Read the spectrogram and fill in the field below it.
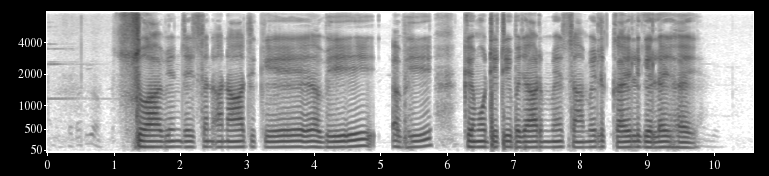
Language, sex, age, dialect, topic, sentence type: Magahi, male, 31-35, Southern, banking, statement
